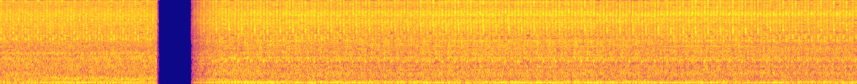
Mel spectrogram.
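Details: Car engine after a mass airflow sensor cleaning caused idle problems, now with degreaser sprayed into the intake: a steady, smooth hum with no stumbles or surging apart from one brief cut; idles cleanly.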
